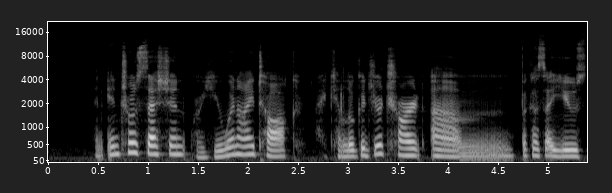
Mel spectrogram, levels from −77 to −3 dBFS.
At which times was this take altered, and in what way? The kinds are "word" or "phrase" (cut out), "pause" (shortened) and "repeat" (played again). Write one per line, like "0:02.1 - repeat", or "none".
0:02.6 - pause
0:03.8 - pause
